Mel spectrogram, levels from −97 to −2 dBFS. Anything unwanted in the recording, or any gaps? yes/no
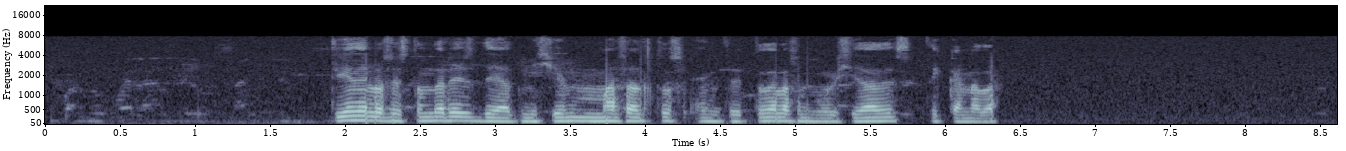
no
